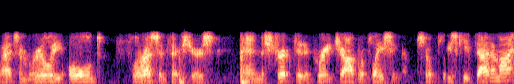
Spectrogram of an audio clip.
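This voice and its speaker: A man's fairly high voice in a New York accent, at a moderate pace with fairly even intonation. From Staten Island, New York. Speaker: lighting sales rep. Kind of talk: product training presentation. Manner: casual.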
